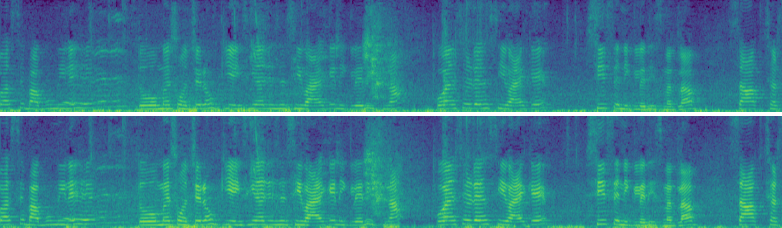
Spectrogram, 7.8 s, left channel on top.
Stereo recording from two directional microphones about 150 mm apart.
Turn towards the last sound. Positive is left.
turn(degrees=-15)  # may be behind; listen again after turning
